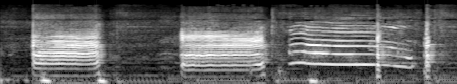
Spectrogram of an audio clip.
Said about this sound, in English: Those are very tiny, small, quiet kittens. It almost sounds like they're real in your studio.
